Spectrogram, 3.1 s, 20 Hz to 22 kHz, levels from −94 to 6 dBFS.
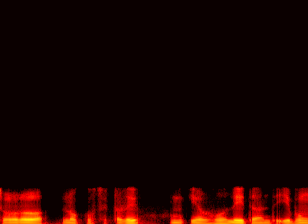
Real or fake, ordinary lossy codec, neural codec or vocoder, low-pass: fake; none; codec, 16 kHz in and 24 kHz out, 0.9 kbps, LongCat-Audio-Codec, four codebook decoder; 3.6 kHz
